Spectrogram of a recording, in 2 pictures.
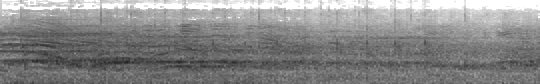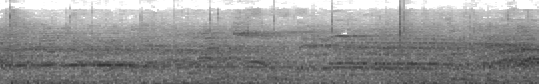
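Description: Volleyball rally in a gym: players' calls and spectators' chatter, with sneakers squeaking on the hard court floor and a couple of sharp ball hits, about five and nine and a half seconds in.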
